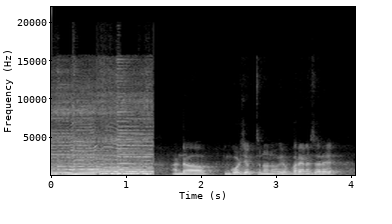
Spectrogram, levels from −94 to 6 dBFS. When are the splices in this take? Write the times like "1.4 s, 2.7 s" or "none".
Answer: none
